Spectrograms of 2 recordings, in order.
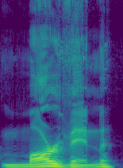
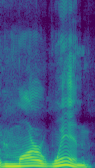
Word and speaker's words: Marwin: Marvin, but it's Marvin, not Marvin. It's Marwin. Yes, I know, but it's Marvin.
